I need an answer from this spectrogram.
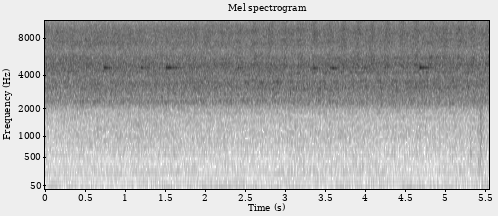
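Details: At the height of summer, 31 July 2014, cicada chorus reaching indoors as a continuous shrill buzzing hiss, even in level with only small pulses of loudness throughout.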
